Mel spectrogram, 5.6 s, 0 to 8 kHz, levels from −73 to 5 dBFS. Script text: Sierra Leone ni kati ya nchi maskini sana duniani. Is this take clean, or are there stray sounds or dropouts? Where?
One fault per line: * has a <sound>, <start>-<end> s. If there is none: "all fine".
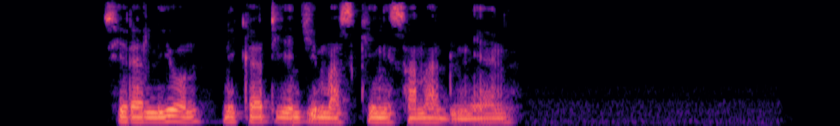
all fine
